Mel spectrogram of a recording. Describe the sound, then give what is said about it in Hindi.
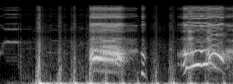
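A crow caws loudly in a few harsh, rasping calls. “ये कौवा यहां क्यों शोर कर रहा है?”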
